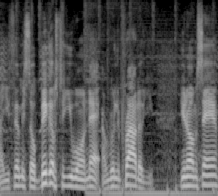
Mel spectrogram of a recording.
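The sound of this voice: A man's medium-pitched voice at a very fast pace, with ordinary pitch variation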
